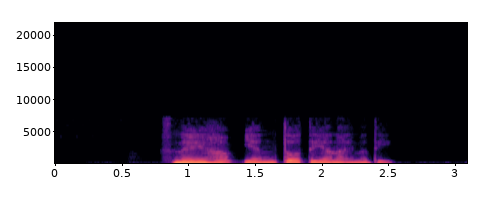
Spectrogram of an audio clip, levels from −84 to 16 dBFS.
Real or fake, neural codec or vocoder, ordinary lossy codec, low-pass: fake; codec, 16 kHz, 0.4 kbps, LongCat-Audio-Codec; AAC, 96 kbps; 7.2 kHz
